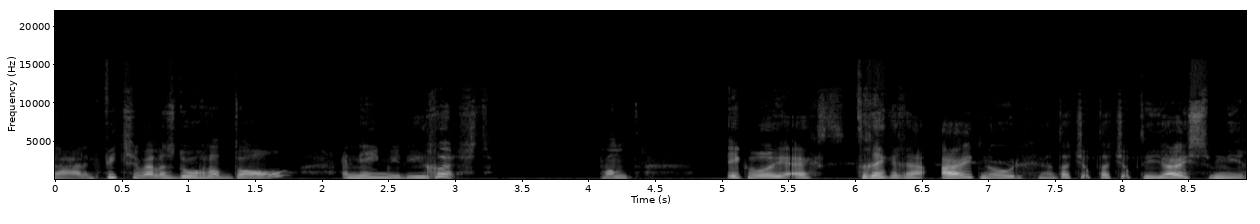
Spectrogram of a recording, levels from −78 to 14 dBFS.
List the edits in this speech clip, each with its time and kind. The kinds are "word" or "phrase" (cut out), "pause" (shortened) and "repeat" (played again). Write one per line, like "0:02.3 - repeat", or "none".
0:07.8 - repeat

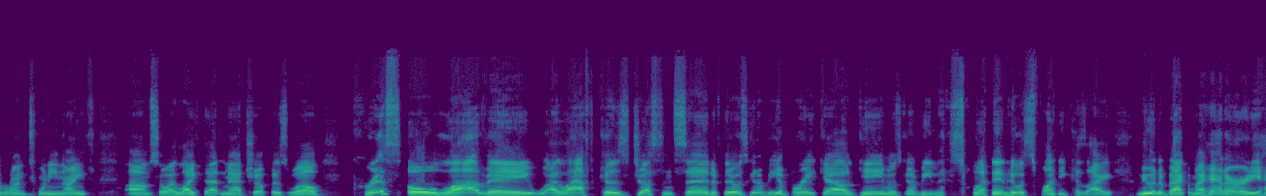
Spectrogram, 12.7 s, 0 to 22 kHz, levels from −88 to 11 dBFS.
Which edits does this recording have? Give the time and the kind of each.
none

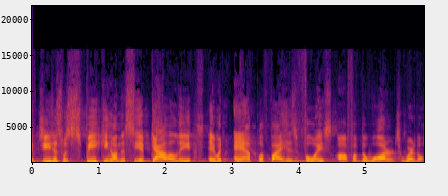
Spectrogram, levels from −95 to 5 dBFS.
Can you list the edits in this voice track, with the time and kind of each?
none

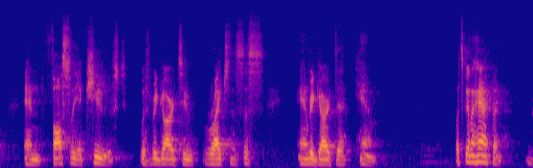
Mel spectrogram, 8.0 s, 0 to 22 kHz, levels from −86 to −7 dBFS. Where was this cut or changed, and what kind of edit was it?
0:02.0 - pause
0:03.0 - pause
0:04.6 - word
0:05.2 - pause

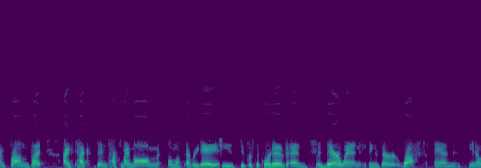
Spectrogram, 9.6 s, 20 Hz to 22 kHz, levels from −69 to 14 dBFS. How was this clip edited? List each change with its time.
0:01.5 - word
0:04.4 - word
0:06.3 - word
0:07.3 - word

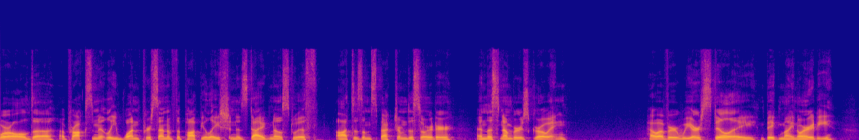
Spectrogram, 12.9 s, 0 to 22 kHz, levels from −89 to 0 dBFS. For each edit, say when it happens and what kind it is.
none

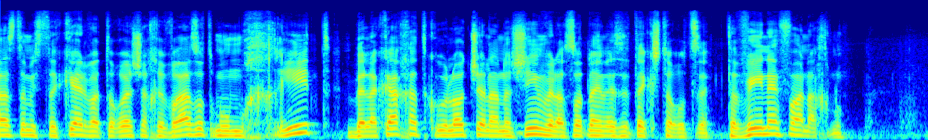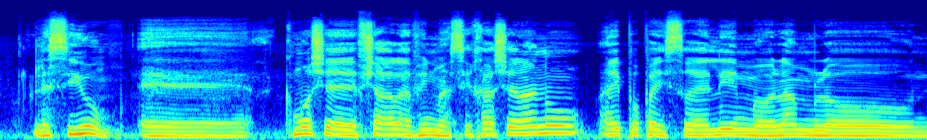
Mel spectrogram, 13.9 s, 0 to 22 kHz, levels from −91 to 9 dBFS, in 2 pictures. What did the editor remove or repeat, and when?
0:02.5 - pause
0:05.4 - pause
0:07.9 - pause

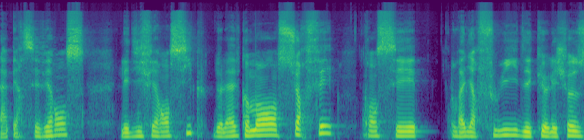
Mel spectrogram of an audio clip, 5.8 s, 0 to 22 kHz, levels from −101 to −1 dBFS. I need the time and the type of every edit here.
0:02.4 - word
0:04.4 - pause

